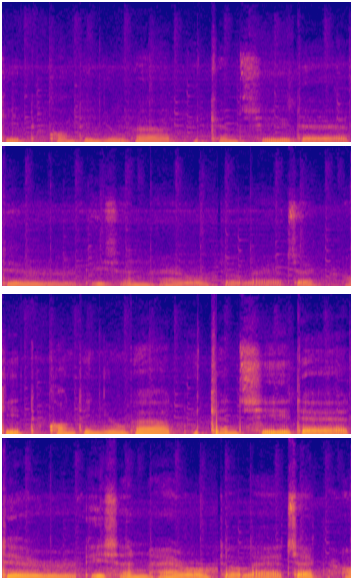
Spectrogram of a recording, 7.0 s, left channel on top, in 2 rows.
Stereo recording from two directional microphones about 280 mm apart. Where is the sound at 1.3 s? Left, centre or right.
Right.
